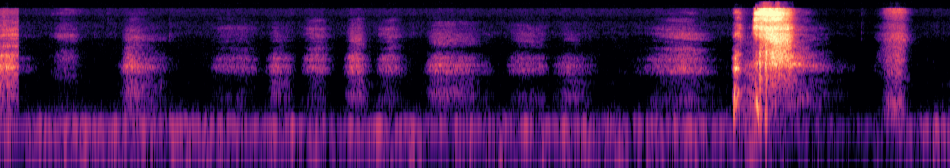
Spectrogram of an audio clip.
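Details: Male with a common cold: a series of soft sniffs and nasal breaths, then one loud sneeze and a faint sniff, over steady room hum.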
